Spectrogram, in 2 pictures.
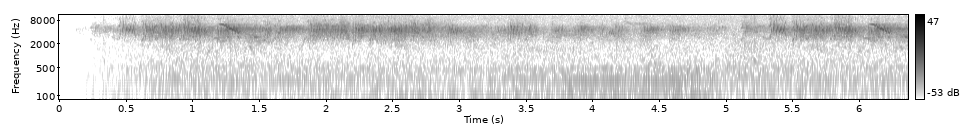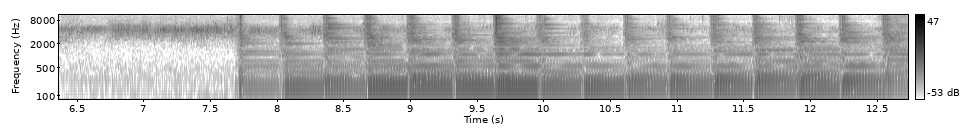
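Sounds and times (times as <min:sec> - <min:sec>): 
birdsong and chirping: 0:00.1 - 0:12.7
soft outdoor ambience: 0:00.1 - 0:12.7
song intro with rhythmic strums and sustained tones played from a recording: 0:07.7 - 0:12.7.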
